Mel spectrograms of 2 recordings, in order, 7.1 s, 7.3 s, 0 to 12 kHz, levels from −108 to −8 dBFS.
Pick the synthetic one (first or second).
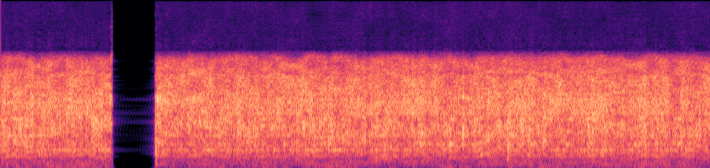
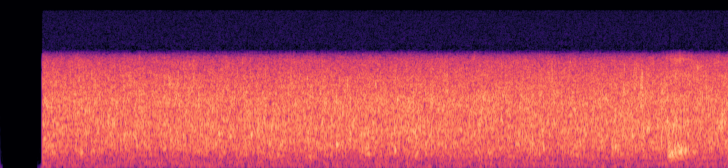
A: first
